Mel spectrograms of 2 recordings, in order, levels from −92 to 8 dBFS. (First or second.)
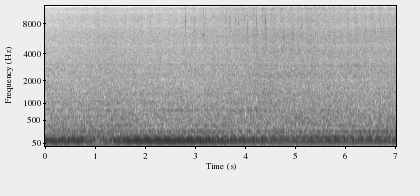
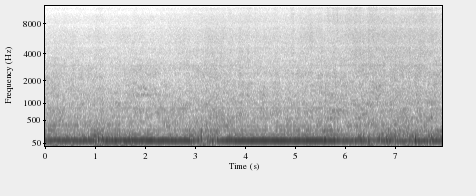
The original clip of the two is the first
